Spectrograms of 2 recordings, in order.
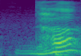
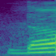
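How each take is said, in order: First: Breathy dental "dha" with a puff on த; த as a heavy "dha"; aspirated voiced த. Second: த voiced, without a puff; unaspirated voiced த. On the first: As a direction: push air through a voiced த. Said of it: "மகாபிரான்". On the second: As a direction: say த as an easy "da". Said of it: "அல்ப பிரான் த". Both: Shown as a demonstration.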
